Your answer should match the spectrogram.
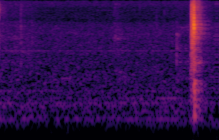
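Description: Quiet room tone, then a single sharp slap near the end as a tarot card is laid down on the table.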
